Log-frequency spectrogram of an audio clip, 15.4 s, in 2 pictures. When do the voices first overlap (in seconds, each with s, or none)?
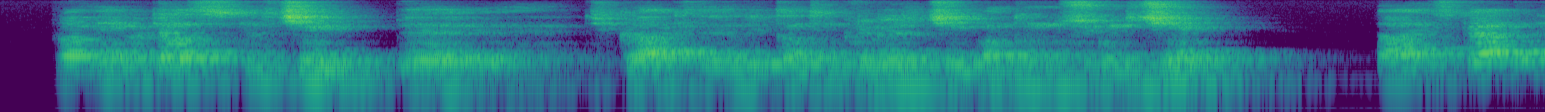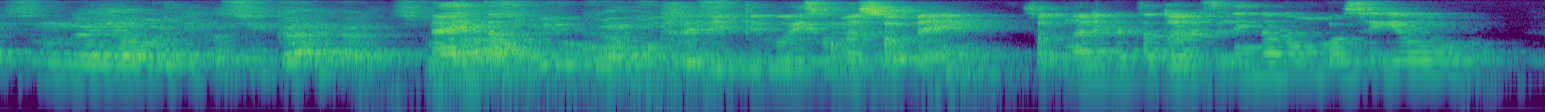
9.9 s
